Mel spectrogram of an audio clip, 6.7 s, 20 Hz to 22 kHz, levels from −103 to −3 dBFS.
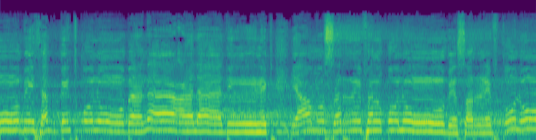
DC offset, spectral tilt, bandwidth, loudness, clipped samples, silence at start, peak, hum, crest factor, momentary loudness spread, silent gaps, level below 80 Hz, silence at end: under 0.1%; -4.5 dB/octave; 15.5 kHz; -19 LUFS; under 0.1%; 0 s; -4 dBFS; none; 14 dB; 5 LU; none; -40 dBFS; 0 s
